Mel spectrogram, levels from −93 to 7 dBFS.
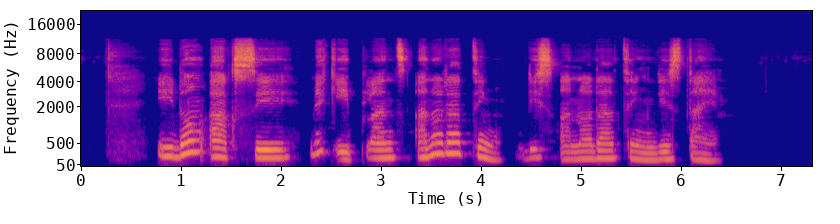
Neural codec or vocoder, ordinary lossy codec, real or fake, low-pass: none; none; real; none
